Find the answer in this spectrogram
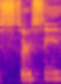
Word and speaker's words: Circe: When I think of mythology, one, not, I mean, it's not stereotypical, I guess, but Circe or Kirky, depending how you pronounce her name, I will always admire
